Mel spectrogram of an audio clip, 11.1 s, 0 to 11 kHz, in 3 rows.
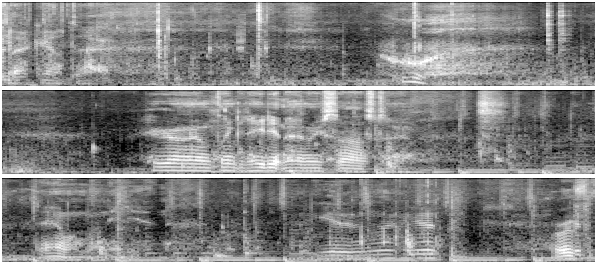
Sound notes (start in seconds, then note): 2.3 sighs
